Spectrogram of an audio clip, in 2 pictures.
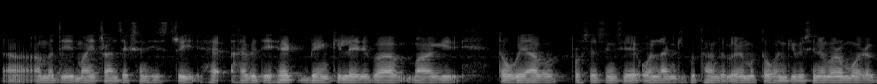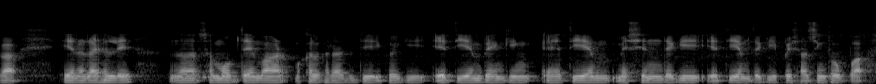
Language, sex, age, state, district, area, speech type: Manipuri, male, 30-45, Manipur, Tengnoupal, rural, spontaneous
